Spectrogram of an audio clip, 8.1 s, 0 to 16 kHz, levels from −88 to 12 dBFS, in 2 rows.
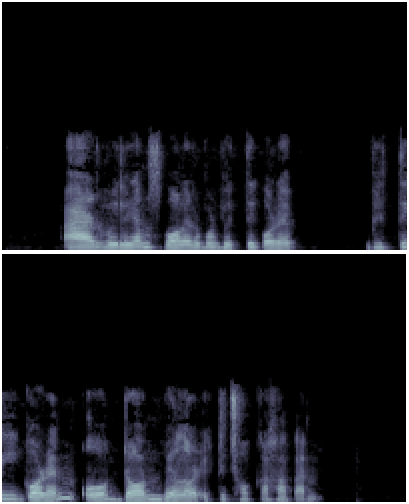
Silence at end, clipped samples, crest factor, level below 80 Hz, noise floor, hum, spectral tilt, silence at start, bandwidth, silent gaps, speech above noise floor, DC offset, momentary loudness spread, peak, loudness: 0.9 s; under 0.1%; 20 dB; -70 dBFS; -86 dBFS; none; -4.5 dB/octave; 0.65 s; 8 kHz; none; 63 dB; under 0.1%; 13 LU; -4 dBFS; -24 LUFS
